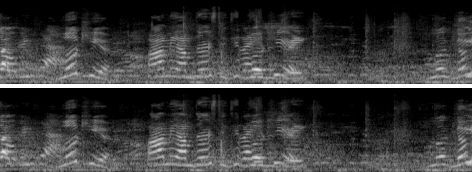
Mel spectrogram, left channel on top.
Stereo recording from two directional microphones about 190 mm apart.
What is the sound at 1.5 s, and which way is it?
Speech, 15° right (ahead or behind).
